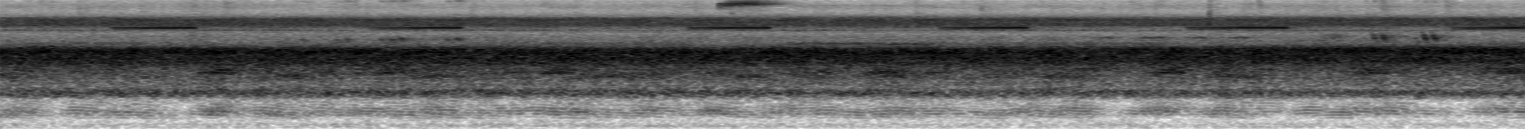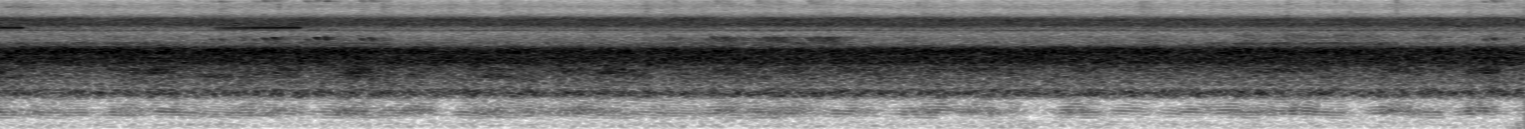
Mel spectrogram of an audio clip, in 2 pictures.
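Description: A dense night chorus of frogs, with rapid pulsed croaks overlapping in a continuous rhythmic din.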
